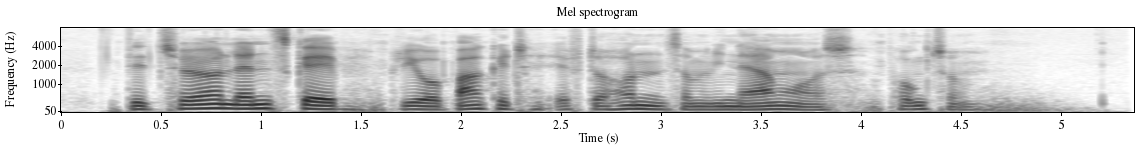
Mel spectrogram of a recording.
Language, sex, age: Danish, male, 26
